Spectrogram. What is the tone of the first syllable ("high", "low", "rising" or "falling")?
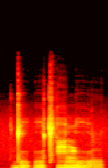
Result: falling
